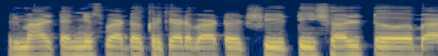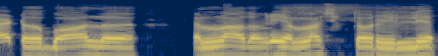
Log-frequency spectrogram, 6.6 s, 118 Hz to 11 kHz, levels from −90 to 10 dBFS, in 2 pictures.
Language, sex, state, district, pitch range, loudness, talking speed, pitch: Kannada, male, Karnataka, Belgaum, 125-135 Hz, -12 LUFS, 120 wpm, 130 Hz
